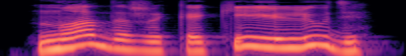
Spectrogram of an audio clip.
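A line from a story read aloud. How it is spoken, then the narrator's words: Short laugh. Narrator (Russian): хохотнул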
